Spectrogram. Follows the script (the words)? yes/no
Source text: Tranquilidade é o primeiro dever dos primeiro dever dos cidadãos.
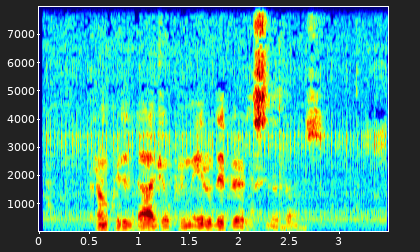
no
